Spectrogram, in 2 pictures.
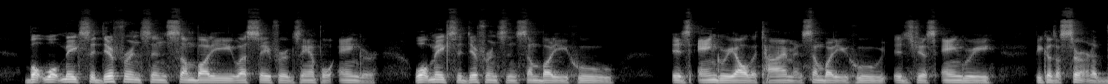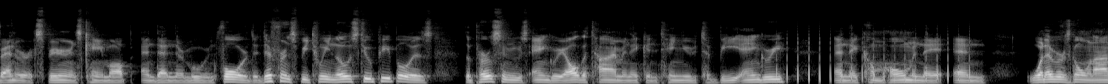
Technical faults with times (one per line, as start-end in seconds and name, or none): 18.85-20.78 train of clicks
